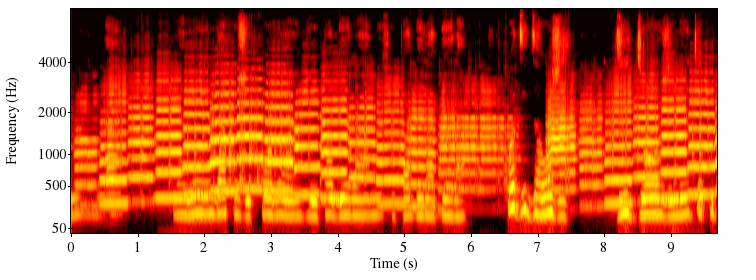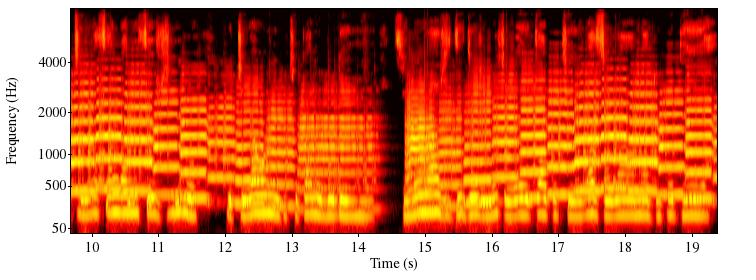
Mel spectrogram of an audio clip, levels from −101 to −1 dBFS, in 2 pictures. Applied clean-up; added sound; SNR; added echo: classical method log-MMSE.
